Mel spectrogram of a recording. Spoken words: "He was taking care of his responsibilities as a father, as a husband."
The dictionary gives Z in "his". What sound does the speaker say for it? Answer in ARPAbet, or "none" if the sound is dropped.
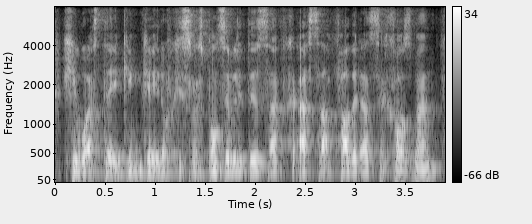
S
